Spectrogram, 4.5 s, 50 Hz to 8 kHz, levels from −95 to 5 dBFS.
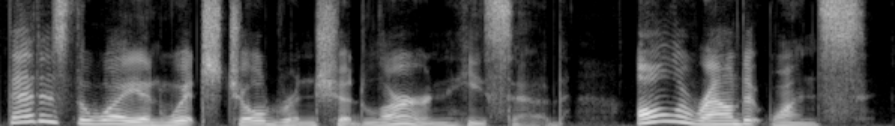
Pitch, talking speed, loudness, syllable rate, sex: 200 Hz, 200 wpm, -18 LUFS, 4.3 syllables/s, female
